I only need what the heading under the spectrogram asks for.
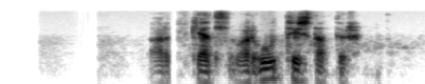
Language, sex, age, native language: Icelandic, male, 20-29, Icelandic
